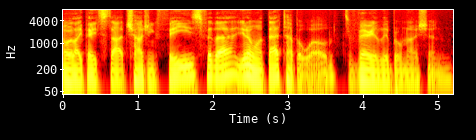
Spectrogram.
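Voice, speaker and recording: In an Australian accent, a voice moves at a moderate pace with ordinary pitch variation on a very clean recording with a silent background. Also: man, very deep, low pitch for a man. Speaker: political livestreamer. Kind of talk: casual livestream commentary. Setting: livestream. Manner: animated.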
